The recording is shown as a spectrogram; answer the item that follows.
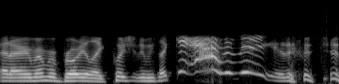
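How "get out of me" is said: very high-pitched, squeaky voice. Retelling a big friend's cry when Brody pushed him, imitating buddy's high-pitched voice. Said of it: "had such a high pitched voice".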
